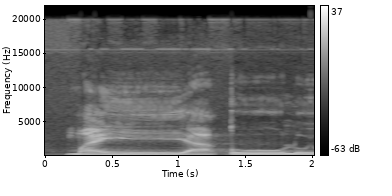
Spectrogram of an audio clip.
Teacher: Kalau idgham bi gunnah itu nun mati ketemu ya, contohnya may yaqulu itu kan harus panjang, dibaca dengung, itu idgham bi gunnah. Syaratnya harus tidak tunggal kalimah.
